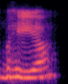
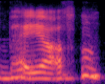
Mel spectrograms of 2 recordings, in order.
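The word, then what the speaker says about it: भैया: Bhaiya, just pronounce bhaiya. How to say that? Bhaiya, No, it's not the correct pronunciation. It's bhaiya. Bha, do ek hi matra aur ya bhaiya.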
